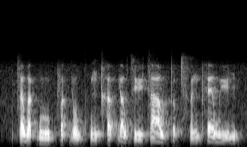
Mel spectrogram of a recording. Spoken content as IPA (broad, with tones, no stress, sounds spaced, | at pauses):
t͡s ɐ˨ w ɐ˨˥ k̚ w uː˧ p̚ f ɐ˨ k̚ j o˨˩ w kʷʰ ɪ˧ ŋ kʰ ɐ˧ p̚ j ɐ˨˧ w t͡s yː˧ t͡s aː˨˧ w t̪ ɐ˧ p̚ t͡sʰ ɵ˨˧ n pʰ ɛː˧ w yː˨ n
